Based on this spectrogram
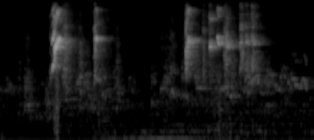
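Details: Green adult Fischer's lovebird calling with piercing, high shrieks: a sharp loud pair of notes, then a brief gap, then a longer run of rapid grating chirps.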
